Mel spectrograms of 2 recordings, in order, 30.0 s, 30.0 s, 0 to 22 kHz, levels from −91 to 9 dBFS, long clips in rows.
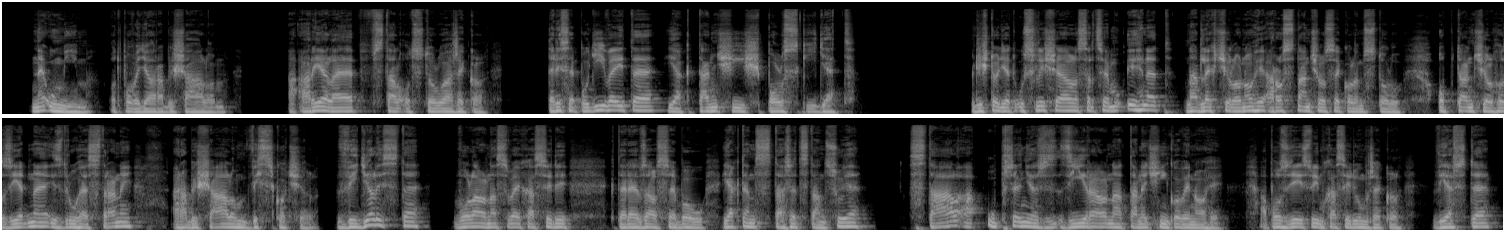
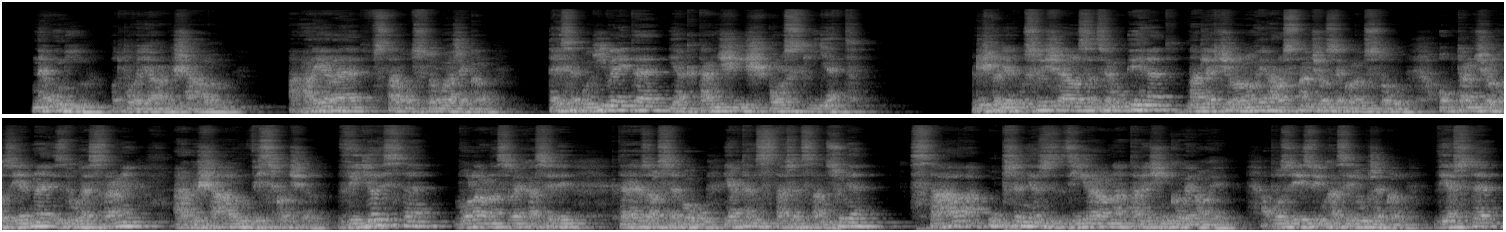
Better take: first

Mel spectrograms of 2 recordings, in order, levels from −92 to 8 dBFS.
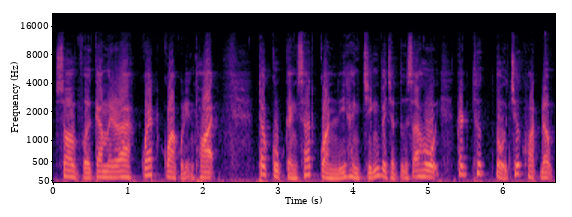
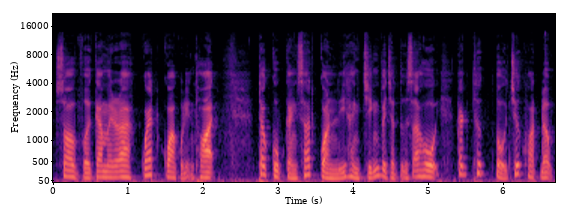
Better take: second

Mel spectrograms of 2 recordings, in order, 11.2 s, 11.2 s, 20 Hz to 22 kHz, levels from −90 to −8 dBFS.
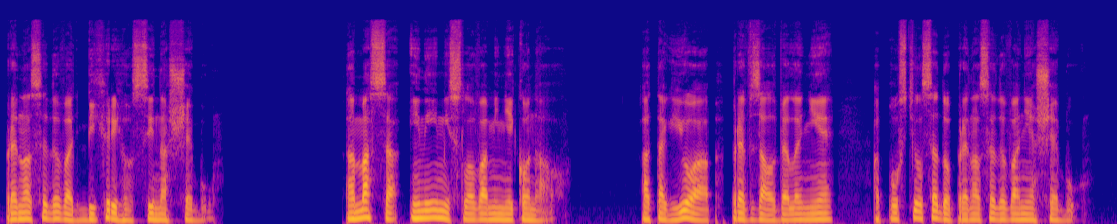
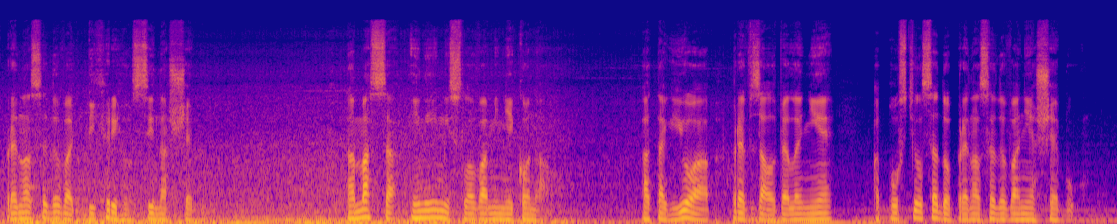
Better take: first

